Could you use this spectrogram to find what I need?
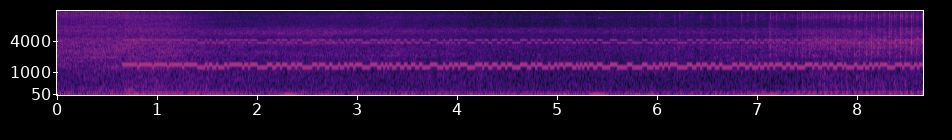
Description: RTTY (50 baud, 170 Hz shift), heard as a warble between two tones, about 1340 Hz centre, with street noise. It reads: 50057 94889 92090 42955 50857 89223 …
